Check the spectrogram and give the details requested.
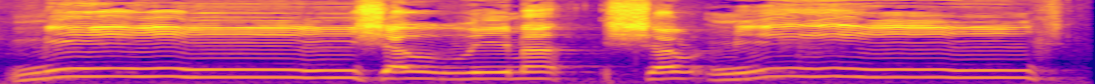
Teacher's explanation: Kita sembunyikan huruf ikhfa ini, huruf shin ini ke dalam nun sakinah dan didengungkan. Min syarri ma, min, dua harakat kita dengungkan.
